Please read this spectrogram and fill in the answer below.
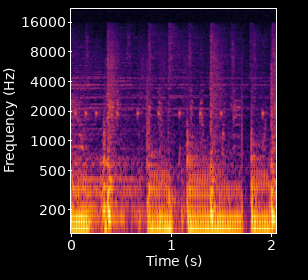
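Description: Faint background music with pitched notes starting in a steady rhythm.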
